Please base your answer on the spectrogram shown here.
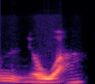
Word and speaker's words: noir: Cheval Noir? Cheval Noir. Okay. He wasn't afraid to show some nip, which, it's always obscured a little bit. Pronounced the R. I think it's Noir, not Noir.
